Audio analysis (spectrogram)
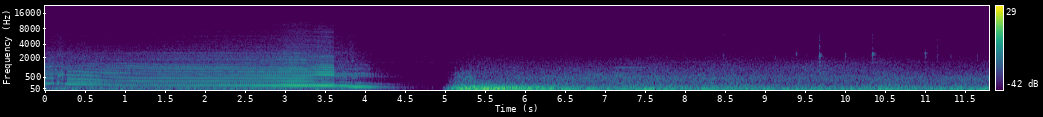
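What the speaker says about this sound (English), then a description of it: "So let's give this thing some nitrous." A car's engine in an older Need for Speed game revs up in rising harmonic steps, cuts out briefly, then a nitrous boost bursts in with a loud broadband roar that settles into a sustained rushing drone with faint ticking.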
